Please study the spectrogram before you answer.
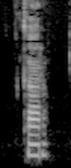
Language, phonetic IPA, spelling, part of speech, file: Polish, [kar], kar, noun, LL-Q809 (pol)-kar.wav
